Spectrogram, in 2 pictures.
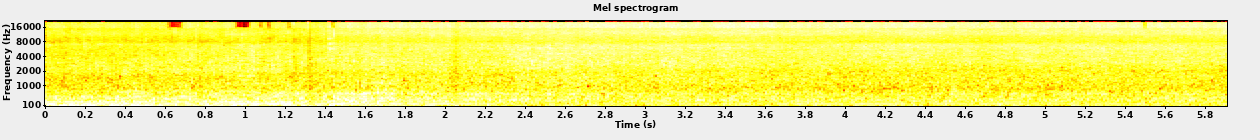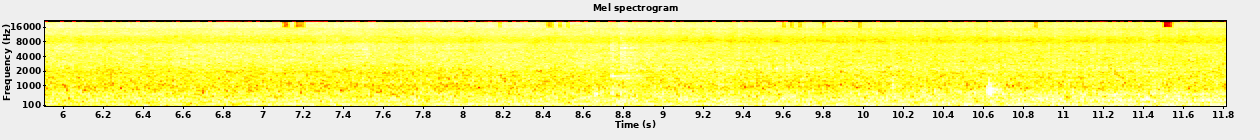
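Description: Raw cumin paste frying in a pan for a prawn curry, giving a continuous, even hiss and sizzle with soft spattering throughout, close by and with no talk.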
